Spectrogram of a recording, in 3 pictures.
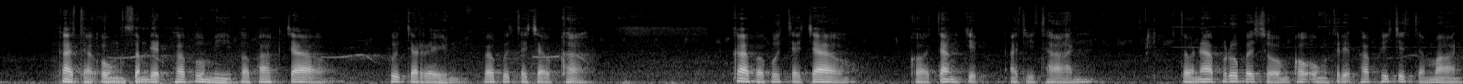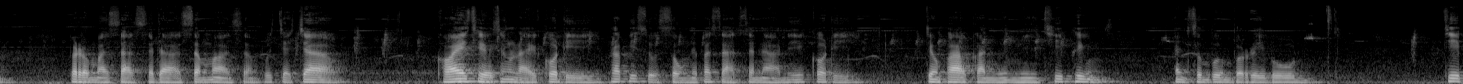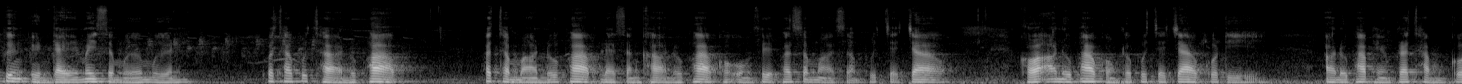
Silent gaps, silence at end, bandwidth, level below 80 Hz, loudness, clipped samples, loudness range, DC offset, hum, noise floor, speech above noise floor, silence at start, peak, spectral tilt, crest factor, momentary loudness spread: none; 0 s; 16.5 kHz; -48 dBFS; -25 LUFS; under 0.1%; 4 LU; under 0.1%; none; -49 dBFS; 25 dB; 0 s; -2 dBFS; -7.5 dB/octave; 22 dB; 18 LU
